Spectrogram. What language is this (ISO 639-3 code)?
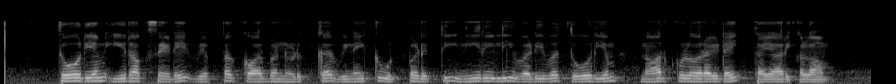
tam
